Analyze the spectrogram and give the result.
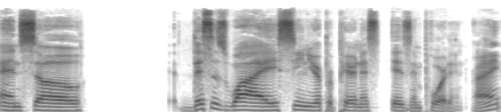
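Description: A man speaks in an ordinary speaking voice at medium pitch, with ordinary pitch variation and very even loudness, at a fairly slow pace. The recording is very clean, with a silent background. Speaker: podcast host. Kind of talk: podcast interview.

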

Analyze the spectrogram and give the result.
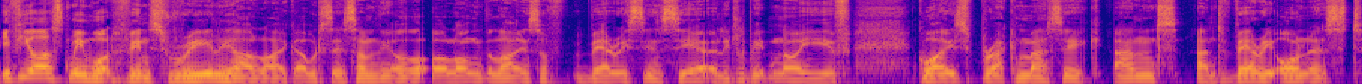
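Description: With a Finnish accent, a man speaks at a fairly low pitch with ordinary pitch variation, the sound dry and close with no echo. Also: moderate pace. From Finland. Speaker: radio staff member. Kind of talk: panel discussion.

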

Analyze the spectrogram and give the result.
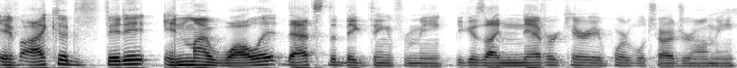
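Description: With an ordinary speaking voice, a man talks at a fairly quick pace and medium pitch, using ordinary pitch variation and hardly any pauses. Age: young. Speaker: college student. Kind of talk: casual chat.

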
